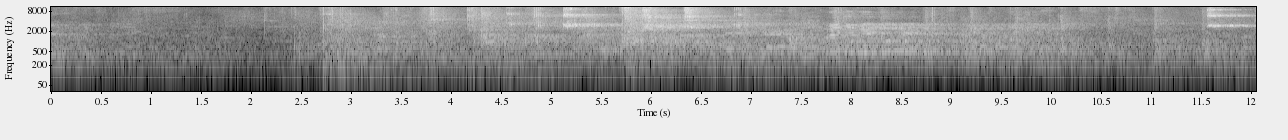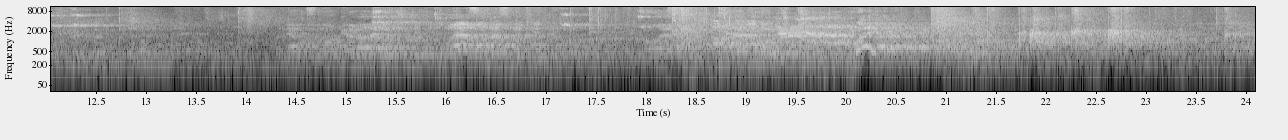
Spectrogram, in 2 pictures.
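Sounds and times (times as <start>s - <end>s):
echoing voices and chatter: 0.0s - 24.0s.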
